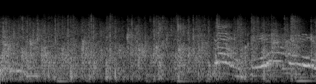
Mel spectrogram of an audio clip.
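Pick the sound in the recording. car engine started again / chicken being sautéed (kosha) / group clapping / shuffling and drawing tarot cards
group clapping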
